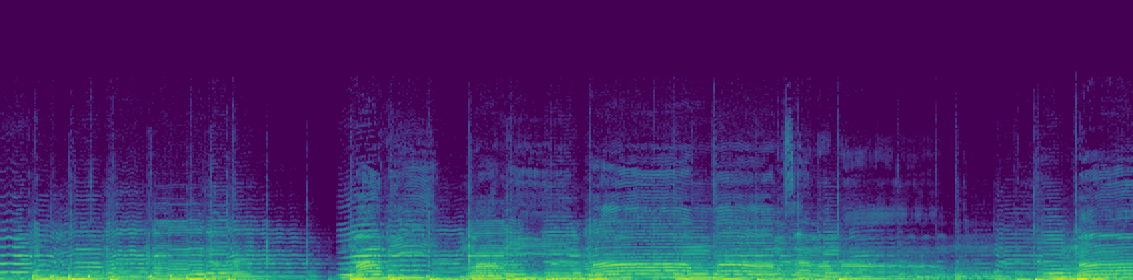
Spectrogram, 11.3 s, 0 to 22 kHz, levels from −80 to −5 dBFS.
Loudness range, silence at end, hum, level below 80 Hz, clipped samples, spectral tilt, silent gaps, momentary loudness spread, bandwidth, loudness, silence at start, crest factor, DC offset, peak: 3 LU; 0 s; none; -24 dBFS; under 0.1%; -7 dB/octave; none; 12 LU; 12 kHz; -18 LUFS; 0 s; 14 dB; under 0.1%; -4 dBFS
